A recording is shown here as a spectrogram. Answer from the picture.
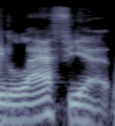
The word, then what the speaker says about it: Lafayette: The Cajuns down there, they say Lafayette, like Laffy Taffy. They say Lafayette.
